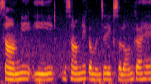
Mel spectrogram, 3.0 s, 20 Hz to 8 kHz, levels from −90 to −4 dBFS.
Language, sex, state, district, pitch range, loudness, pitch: Urdu, female, Andhra Pradesh, Anantapur, 200-215 Hz, -25 LUFS, 210 Hz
